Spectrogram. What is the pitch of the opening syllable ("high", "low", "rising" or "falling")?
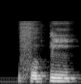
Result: high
